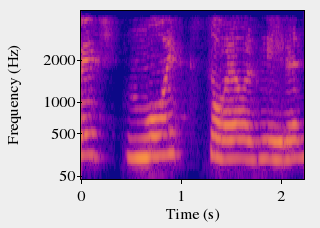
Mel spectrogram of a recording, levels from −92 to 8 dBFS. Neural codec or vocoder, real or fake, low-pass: codec, 32 kHz, 1.9 kbps, SNAC; fake; 3.6 kHz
